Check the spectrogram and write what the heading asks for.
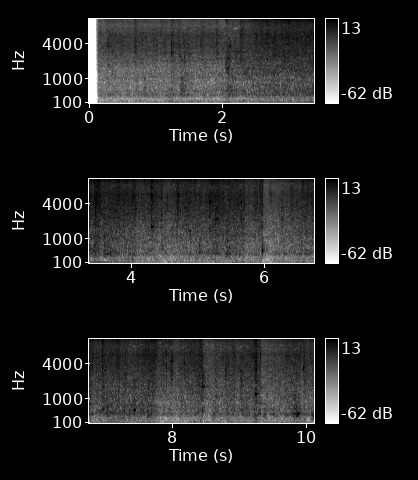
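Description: Hailstorm: marble- to half-dollar-sized hail pelting the ground, pavement and porch in a dense, steady clatter with many sharp individual impacts. It grows louder about two seconds in.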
